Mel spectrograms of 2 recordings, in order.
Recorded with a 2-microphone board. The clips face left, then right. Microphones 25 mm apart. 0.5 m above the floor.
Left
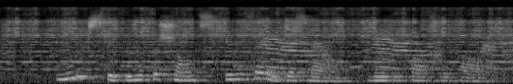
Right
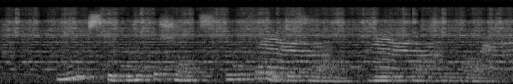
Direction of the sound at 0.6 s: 15° left (ahead or behind).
